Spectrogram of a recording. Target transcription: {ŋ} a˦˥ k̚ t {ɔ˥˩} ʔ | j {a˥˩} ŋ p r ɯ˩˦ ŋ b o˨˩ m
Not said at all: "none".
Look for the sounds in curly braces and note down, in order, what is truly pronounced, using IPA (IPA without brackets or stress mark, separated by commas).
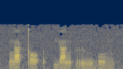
ŋ, ɔ˨˩, a˧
